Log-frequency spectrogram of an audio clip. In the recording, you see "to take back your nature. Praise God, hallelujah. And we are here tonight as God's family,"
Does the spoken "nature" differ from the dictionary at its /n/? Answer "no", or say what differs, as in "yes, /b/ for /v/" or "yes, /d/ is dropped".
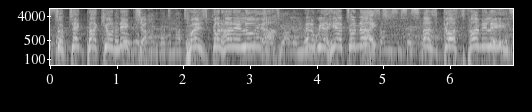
no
